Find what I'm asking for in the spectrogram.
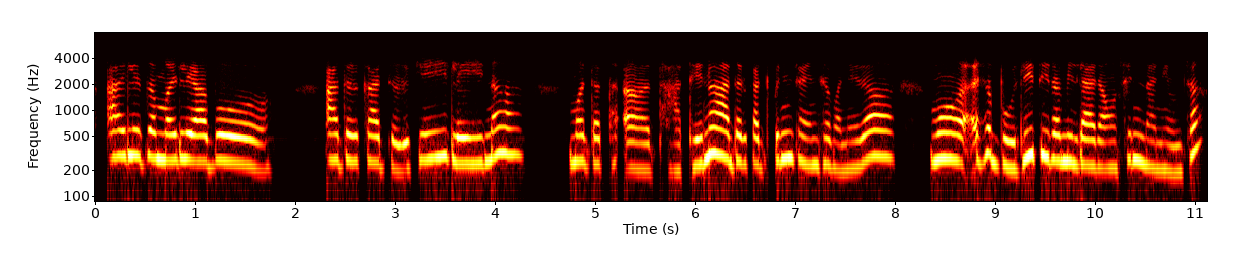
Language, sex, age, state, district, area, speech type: Nepali, female, 60+, West Bengal, Darjeeling, rural, conversation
